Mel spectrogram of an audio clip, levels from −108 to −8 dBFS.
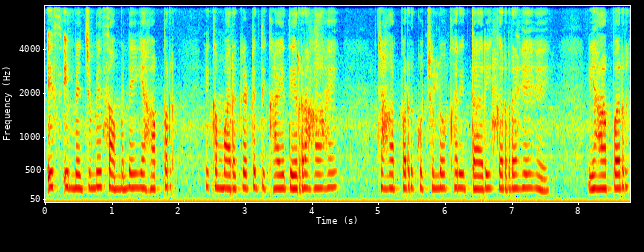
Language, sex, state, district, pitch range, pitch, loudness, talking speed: Hindi, female, Rajasthan, Jaipur, 210-225 Hz, 220 Hz, -19 LUFS, 155 wpm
